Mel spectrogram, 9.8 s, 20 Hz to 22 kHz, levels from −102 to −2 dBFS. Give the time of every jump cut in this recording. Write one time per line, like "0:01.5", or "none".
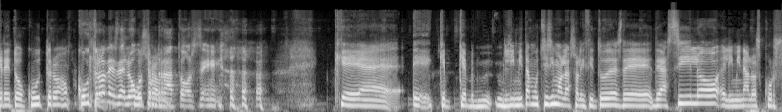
none

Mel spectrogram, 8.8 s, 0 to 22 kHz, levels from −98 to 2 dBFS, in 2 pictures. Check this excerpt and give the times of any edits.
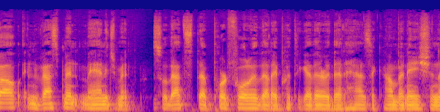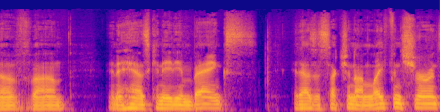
0:01.5
0:05.3

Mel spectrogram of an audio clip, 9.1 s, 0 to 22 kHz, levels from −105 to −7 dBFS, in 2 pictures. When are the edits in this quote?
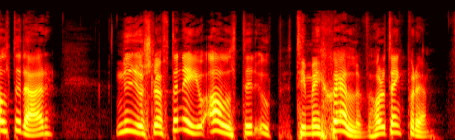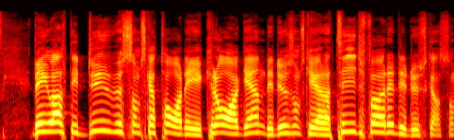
none

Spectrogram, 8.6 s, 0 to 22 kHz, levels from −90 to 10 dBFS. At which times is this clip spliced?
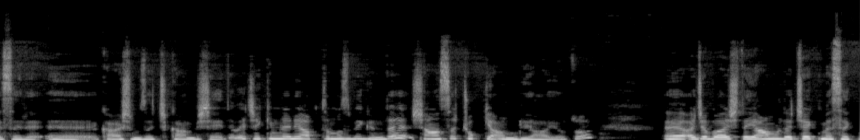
none

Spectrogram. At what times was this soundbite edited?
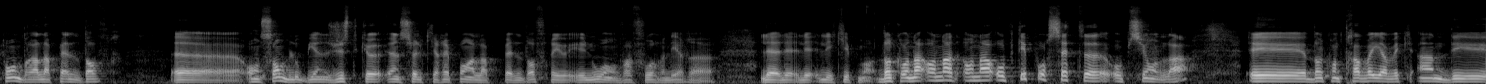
none

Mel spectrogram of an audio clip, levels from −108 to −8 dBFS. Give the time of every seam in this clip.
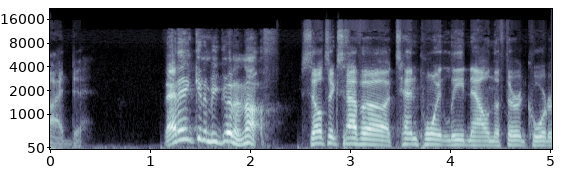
0:01.1
0:02.5

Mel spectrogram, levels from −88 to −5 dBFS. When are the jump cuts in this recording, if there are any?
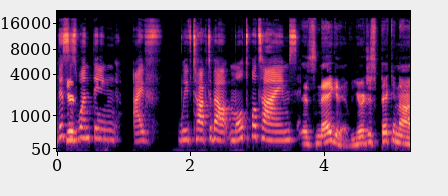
0:03.6

